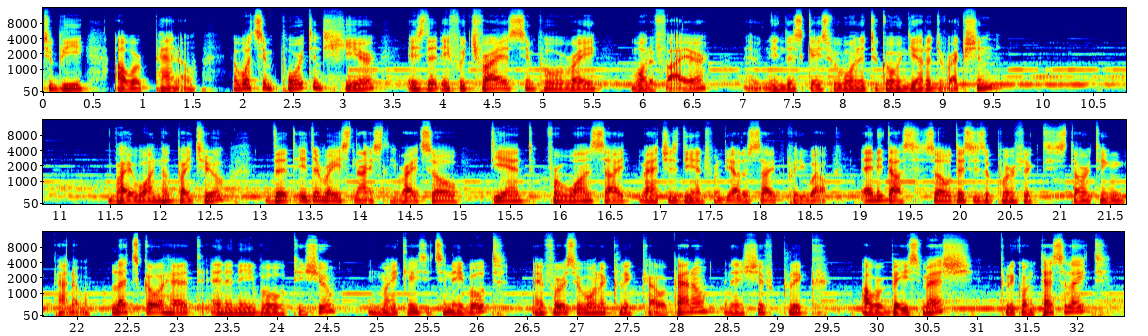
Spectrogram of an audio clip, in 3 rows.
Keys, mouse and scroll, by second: 0.2 scroll up 2, 0.9 middle click, 1.7 shift+middle click, 3.2 Tab, 4.3 click, 5.1 shift+middle click, 6.9 click, 10.9 click, 12.3 scroll down 3, 12.8 shift+middle click, 14.3 scroll up 3, 16.1 click, 19.0-19.6 scroll down 3, 19.6 middle click, 20.6-20.9 scroll down 2, 24.9 click, 26.4 middle click, 26.4-27.9 scroll up 4, 29.6 shift+click, 29.8-31.1 scroll down 2, 31.6 click.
